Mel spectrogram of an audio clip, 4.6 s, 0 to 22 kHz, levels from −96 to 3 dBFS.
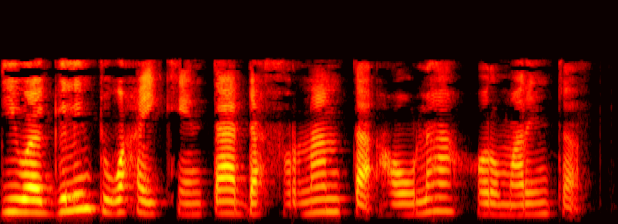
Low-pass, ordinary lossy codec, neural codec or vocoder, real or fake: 7.2 kHz; MP3, 32 kbps; none; real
